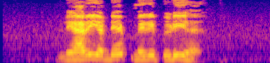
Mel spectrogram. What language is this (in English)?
Sansi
